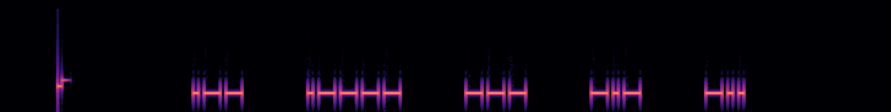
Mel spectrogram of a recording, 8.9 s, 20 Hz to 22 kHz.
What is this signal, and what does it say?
Morse code, heard as a keyed tone, about 22 wpm, spaced as for 10 wpm, 700 Hz. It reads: W1OKD
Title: USA Call Signs - 5 Characters - 4x Character Spacing - 22wpm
